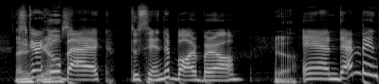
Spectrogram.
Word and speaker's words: Santa Barbara: way you're saying it you're putting the accent on the wrong syllable have you been no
